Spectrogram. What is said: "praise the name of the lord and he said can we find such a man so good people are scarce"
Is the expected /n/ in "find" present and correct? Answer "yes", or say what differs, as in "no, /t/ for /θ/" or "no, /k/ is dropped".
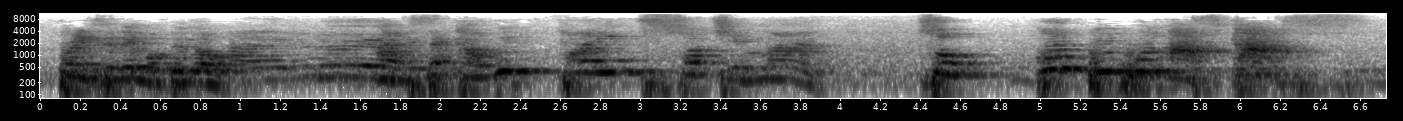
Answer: yes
